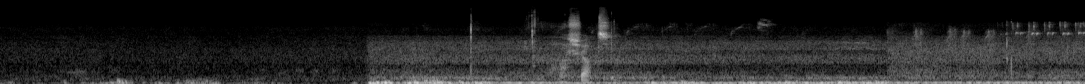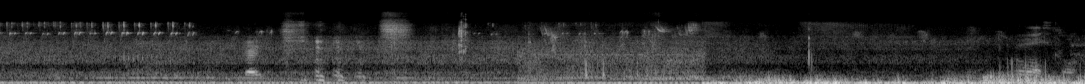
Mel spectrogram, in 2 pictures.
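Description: Outdoor ambience with wind buffeting the microphone as a low rumble that starts suddenly a few seconds in, and a rapid chirping trill from a bird partway through.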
